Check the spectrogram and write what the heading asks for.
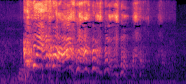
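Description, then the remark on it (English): A girl's voice imitates a magpie hit by a car, with a loud burst of high, warbling squawks and gurgles that wobble in pitch and then fade out after a couple of seconds. “sound like a magpie we got hit by a car.”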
